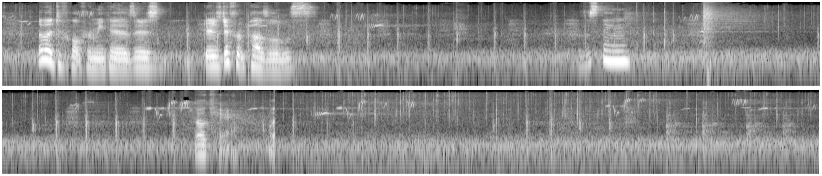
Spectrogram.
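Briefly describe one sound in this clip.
Quick footsteps patter on a hard stone floor.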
